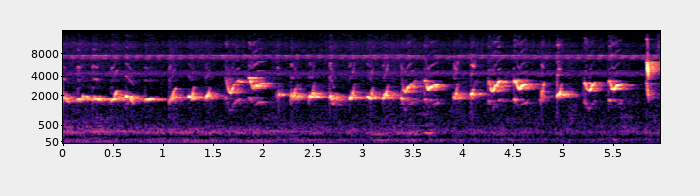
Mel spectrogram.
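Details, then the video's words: Babbler, kept to be trained to sing quickly, gives a lively run of short whistled, slurred notes that rise and fall, repeated in quick succession around the middle pitches with a few higher flourishes; a steady high hiss runs behind. "Bikin pelanduk semak bahan cepat bunyi"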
